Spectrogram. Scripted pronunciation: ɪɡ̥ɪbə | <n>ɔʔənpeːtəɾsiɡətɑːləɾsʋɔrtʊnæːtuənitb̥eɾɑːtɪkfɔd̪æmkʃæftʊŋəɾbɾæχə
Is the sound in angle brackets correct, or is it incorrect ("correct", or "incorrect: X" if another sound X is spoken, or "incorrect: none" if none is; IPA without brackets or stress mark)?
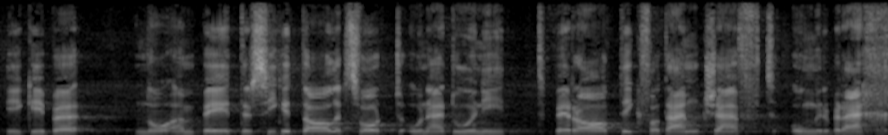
correct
